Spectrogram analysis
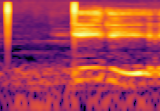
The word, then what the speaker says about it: EDI: ED is the phonetic pronunciation of EDI.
